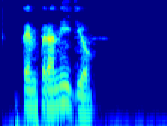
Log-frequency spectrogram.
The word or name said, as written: tempranillo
